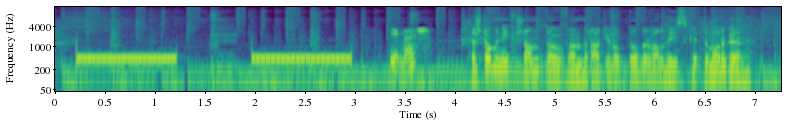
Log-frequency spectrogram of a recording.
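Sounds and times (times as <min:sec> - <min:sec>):
soft music: 0:00.0 - 0:07.2
telephone ringback tone after dialing a call: 0:00.1 - 0:03.1
speech: 0:03.4 - 0:07.2.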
